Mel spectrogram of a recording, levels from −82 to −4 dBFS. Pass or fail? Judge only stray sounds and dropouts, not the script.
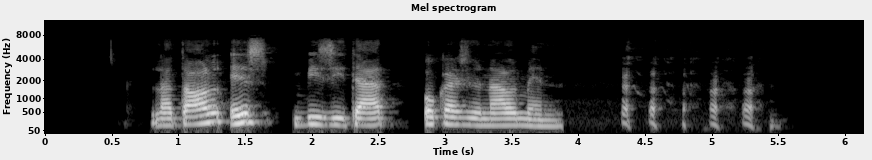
fail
